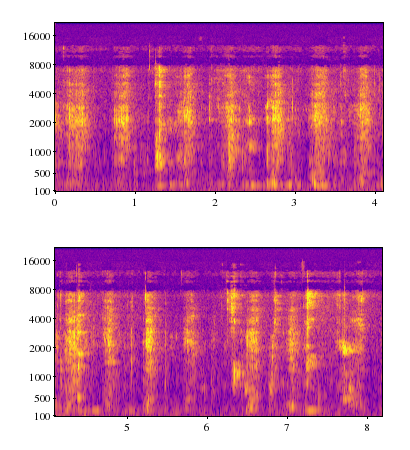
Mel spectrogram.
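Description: Close, faint chewing of a mouthful of frosted corn flakes cereal in milk, with soft, crisp crunches about two to three times a second.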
